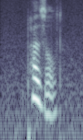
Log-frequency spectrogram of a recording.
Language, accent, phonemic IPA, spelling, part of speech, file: English, US, /ˈpʌ.zl̩d/, puzzled, adjective / verb, En-us-puzzled.ogg
- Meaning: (adjective) Confused or perplexed; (verb) simple past and past participle of puzzle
